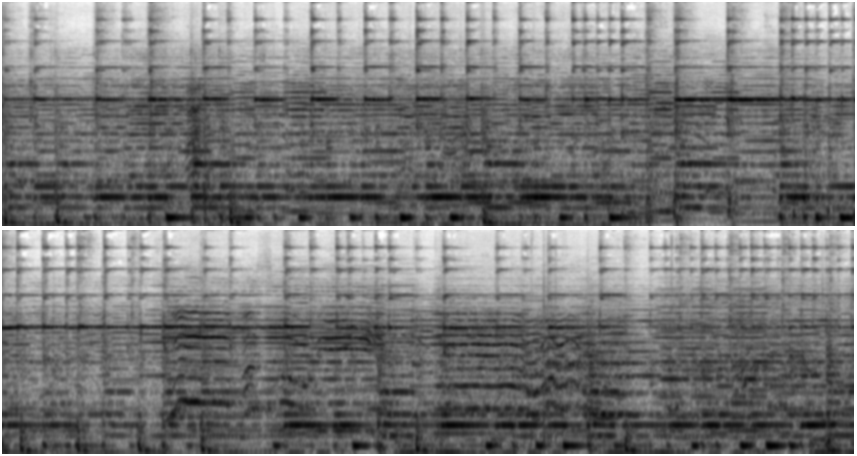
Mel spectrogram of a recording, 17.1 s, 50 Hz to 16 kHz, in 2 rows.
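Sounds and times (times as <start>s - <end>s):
drum beats: 0.0s - 17.0s
harmonium held melody: 0.0s - 17.0s
small cymbals striking: 0.0s - 17.0s
wavering gliding melodic line: 11.4s - 17.0s.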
